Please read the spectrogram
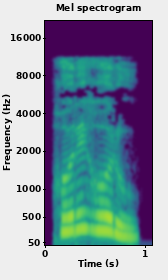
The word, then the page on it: ಹಾರಹೂರ: kannada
